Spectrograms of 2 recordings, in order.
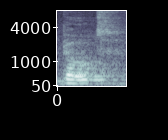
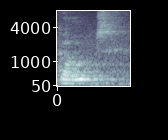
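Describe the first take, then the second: Both takes have the same delivery.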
